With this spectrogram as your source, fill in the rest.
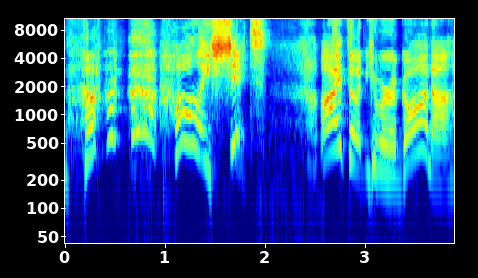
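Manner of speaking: very high, swooping, laughing goblin creature voice. Narrator voicing the goblin next to you, in a laughing goblin voice. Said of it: "the goblin laughs".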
